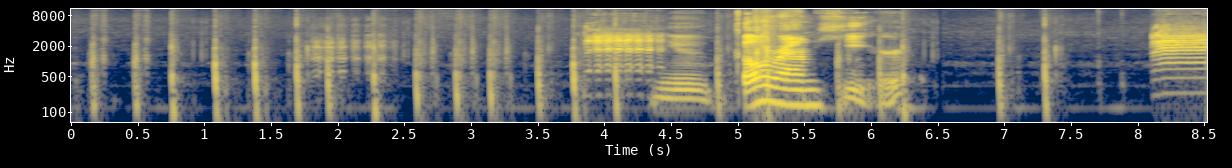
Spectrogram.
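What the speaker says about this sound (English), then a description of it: "What are these sheep doing here?" Sheep bleat in a few short bursts during a sidekick super coaster ride, under a voice talking over a background of rhythmic track clicks.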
